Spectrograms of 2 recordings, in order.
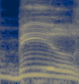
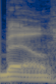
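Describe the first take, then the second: First: The vowel is a long 'ee' sound. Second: The vowel is a short 'e' sound. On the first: This is how a friend says the name. "he pronounces it the way it's spelled" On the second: This is how most people say the name. "But instead we call it Bells"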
